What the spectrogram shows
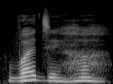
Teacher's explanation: اس ہا کو ہم سینے سے پڑھتے ہیں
